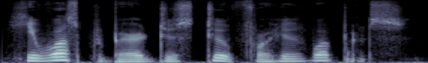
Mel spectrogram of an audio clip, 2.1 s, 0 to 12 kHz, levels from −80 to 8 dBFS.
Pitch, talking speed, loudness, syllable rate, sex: 125 Hz, 225 wpm, -20 LUFS, 5.5 syllables/s, male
